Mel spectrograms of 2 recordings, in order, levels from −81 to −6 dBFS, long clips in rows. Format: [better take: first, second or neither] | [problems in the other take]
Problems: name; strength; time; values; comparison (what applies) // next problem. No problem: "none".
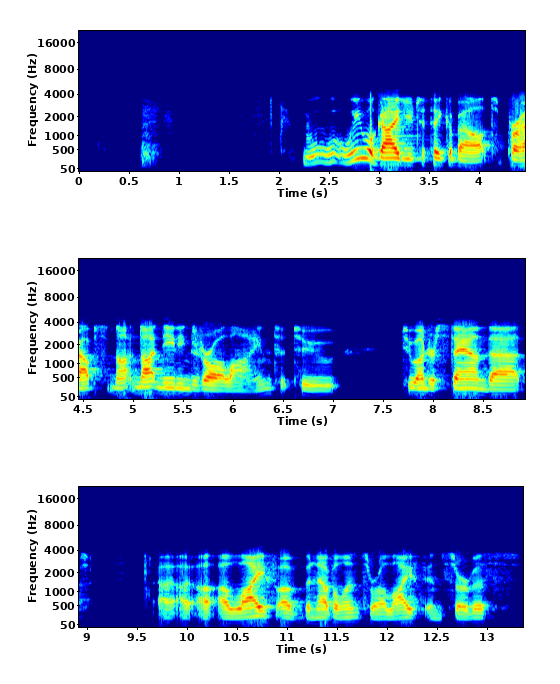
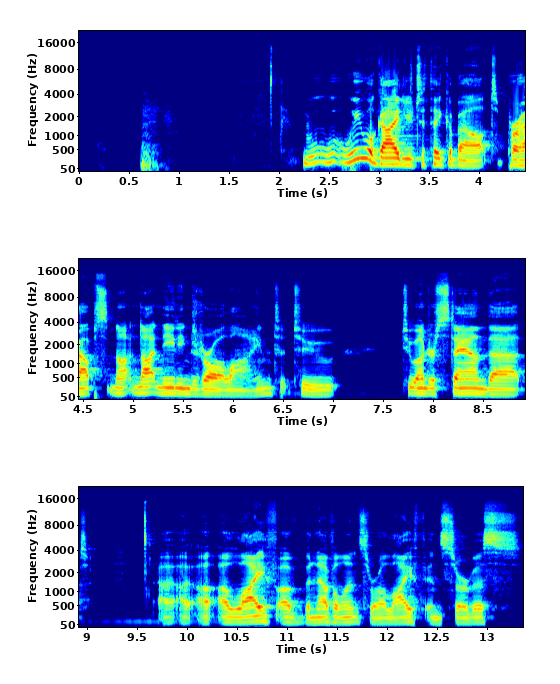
second | phone-call audio; nothing above 3.5 kHz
